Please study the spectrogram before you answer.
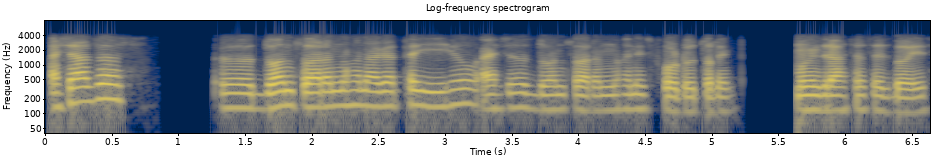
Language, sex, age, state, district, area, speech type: Kashmiri, female, 30-45, Jammu and Kashmir, Shopian, rural, conversation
